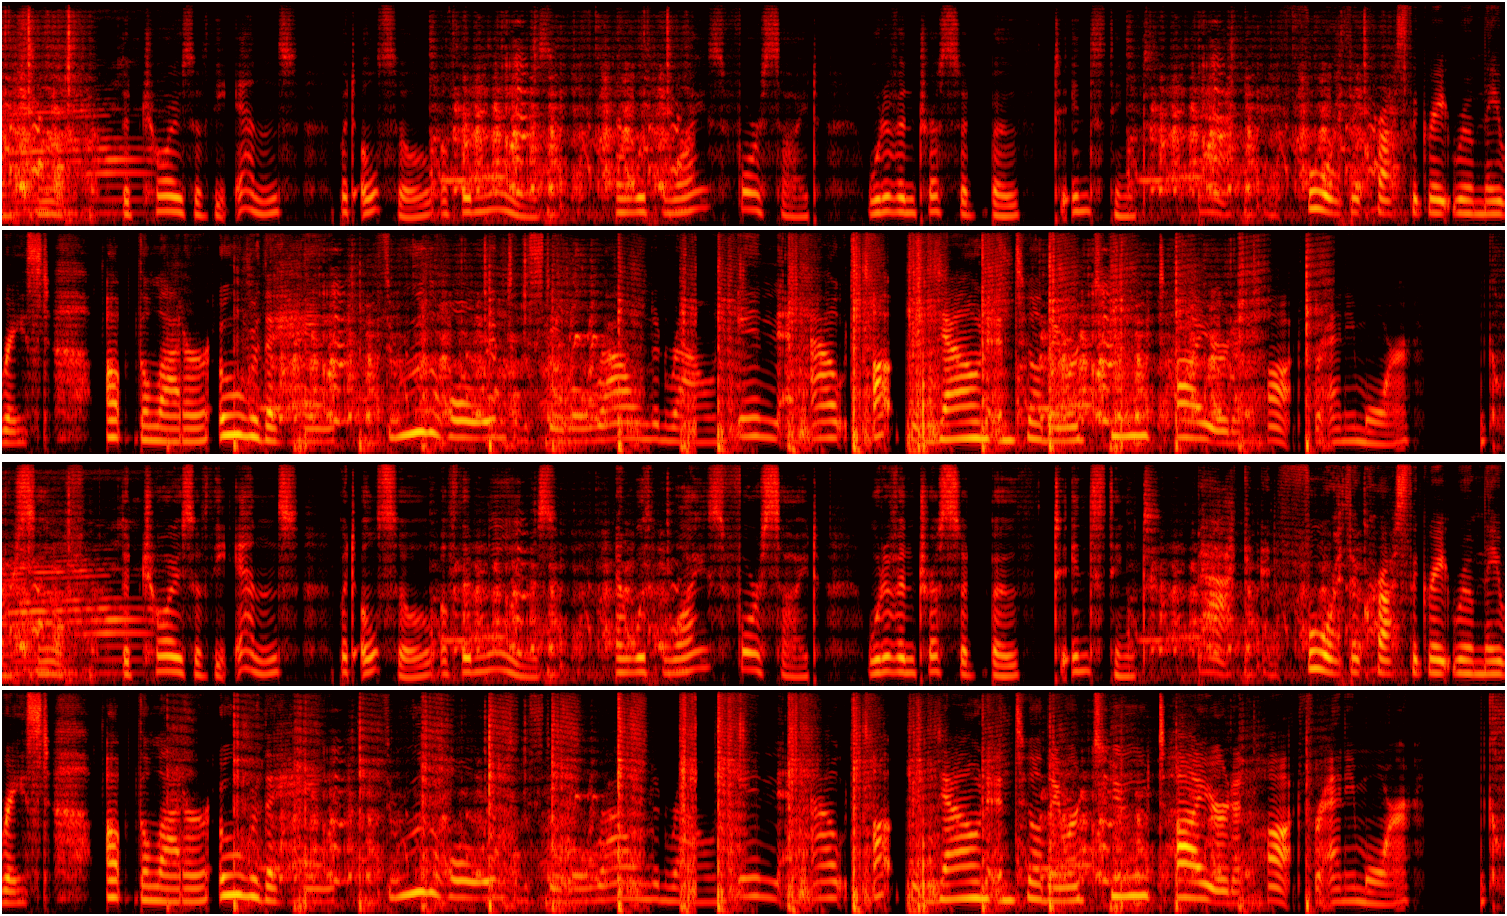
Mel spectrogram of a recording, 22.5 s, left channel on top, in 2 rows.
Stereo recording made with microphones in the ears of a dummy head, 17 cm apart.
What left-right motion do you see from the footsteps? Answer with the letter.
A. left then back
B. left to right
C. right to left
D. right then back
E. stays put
C.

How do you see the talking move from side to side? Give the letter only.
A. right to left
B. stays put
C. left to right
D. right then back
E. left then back
E.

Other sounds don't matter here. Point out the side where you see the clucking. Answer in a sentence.
You can hear the clucking on the left.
